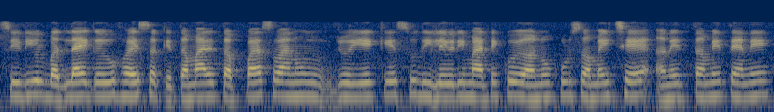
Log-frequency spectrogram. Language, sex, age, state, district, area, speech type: Gujarati, female, 30-45, Gujarat, Kheda, rural, spontaneous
